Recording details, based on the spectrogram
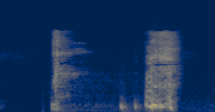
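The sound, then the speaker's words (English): A puppy in a studio lets out two short, sharp, raspy yips, the second preceded by a couple of soft snuffly huffs, with quiet in between and no talking. “We have puppies in the studio on both sides, so you may occasionally hear from the dogs.”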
